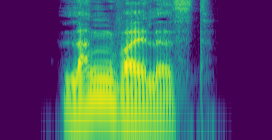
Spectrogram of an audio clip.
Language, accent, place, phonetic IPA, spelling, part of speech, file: German, Germany, Berlin, [ˈlaŋˌvaɪ̯ləst], langweilest, verb, De-langweilest.ogg
- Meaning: second-person singular subjunctive I of langweilen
